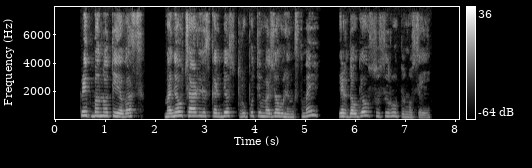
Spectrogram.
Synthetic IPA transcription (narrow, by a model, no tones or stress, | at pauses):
kɐɪpmɑːnoːt̪ʲeːʋɐs | mɐnʲɛʊt͡ʃʲæɾʲlʲɪskɐlʲbʲeːst̪ɾʊpʊt̪ʲɪmɐʒʲɛʊlʲɪŋksmɐɪ | ɪɾd̪ɐʊɡʲɛʊsʊsʲɪɾuːpʲɪnʊsʲɛɪ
